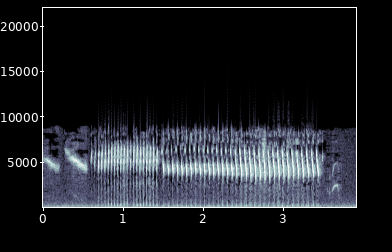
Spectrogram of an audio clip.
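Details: Canary song for teaching young canaries: two sliding whistles lead into a dense high rolling trill lasting about three seconds, then a quiet chirp.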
